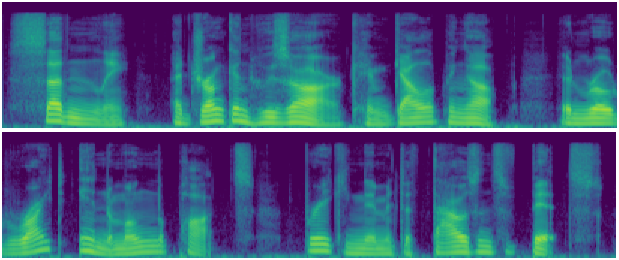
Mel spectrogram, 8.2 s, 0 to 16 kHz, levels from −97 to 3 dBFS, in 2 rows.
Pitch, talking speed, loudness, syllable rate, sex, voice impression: 110 Hz, 145 wpm, -22 LUFS, 4.3 syllables/s, male, masculine, adult-like, tensed, slightly bright, hard, fluent, cool, intellectual, sincere, calm, reassuring, wild, lively, kind, slightly modest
